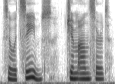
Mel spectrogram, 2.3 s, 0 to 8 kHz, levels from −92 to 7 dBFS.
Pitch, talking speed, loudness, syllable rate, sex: 200 Hz, 130 wpm, -15 LUFS, 3.7 syllables/s, female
